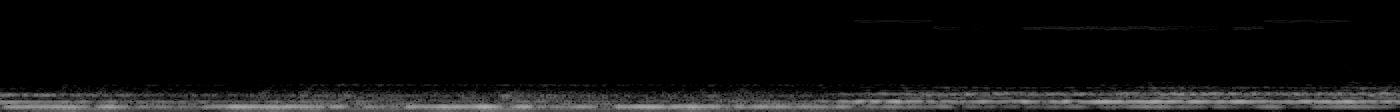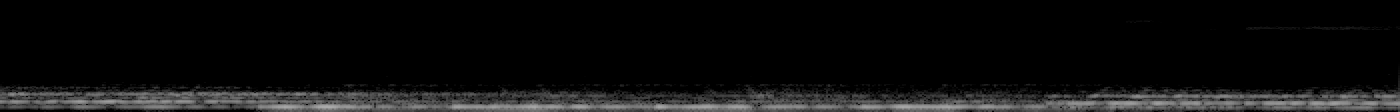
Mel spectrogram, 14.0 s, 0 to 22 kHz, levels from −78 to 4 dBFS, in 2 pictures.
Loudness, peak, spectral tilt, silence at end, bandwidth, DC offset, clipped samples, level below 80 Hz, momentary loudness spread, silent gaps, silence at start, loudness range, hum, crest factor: -35 LUFS; -22 dBFS; -12.5 dB/octave; 0 s; 11.5 kHz; under 0.1%; under 0.1%; -50 dBFS; 7 LU; none; 0 s; 2 LU; none; 12 dB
